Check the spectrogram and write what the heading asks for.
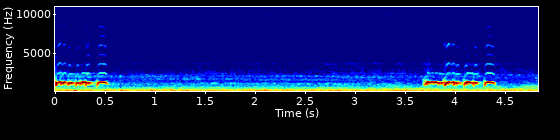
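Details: Local perkutut, the zebra dove, singing as a training and luring call; two rolling bursts of rapid soft coos, one at the start and one near the end, separated by quiet with low steady hum.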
